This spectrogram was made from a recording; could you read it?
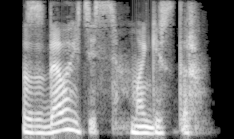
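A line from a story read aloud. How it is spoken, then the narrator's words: Flat, colorless voice. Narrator (Russian): бесцветным голосом произнес один из нападающих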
